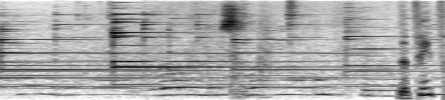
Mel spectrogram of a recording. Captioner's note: chanting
